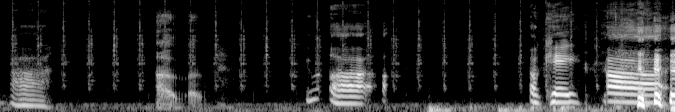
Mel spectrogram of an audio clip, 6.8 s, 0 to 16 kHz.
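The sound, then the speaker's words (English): A two-minute clock timer ticks steadily and quickly throughout, crisp regular clicks running under bursts of people talking and exclaiming. “2 minutes on the clock starts now.”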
